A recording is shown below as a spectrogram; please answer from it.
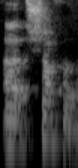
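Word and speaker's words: שפל: Yesh Shefel V'Niskar, there's a person who could be lazy and rewarded, V'yesh Shefel V'Nifsad, and a person who, Shafal as it pronounces it there, and a person who could be lazy and lose out.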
